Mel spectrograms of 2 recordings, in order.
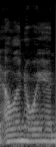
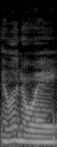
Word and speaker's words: Illinois: not piss off an illinoisan faster than if you pronounce Illinois as Illinois if you if you put the s in it cuz it's a silent s so if you put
